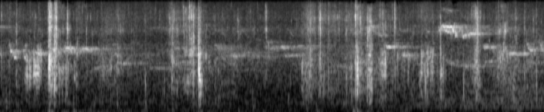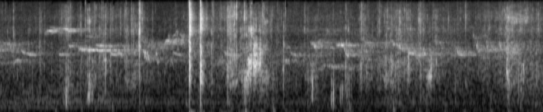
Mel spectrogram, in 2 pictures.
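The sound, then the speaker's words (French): Twigs and branches crunch and snap under footsteps in a dense forest with greasy soil, in an irregular series of sharp, dry cracks, with a few louder snaps standing out over a soft, steady background hum. “Cette forêt croustille.”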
